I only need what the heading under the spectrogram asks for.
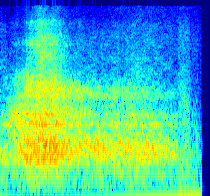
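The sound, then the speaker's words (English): A single long, deep exhale during a guided breathing exercise, a steady airy rush of breath lasting about two seconds that eases slightly before cutting off. “Deep inhale. And exhale.”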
